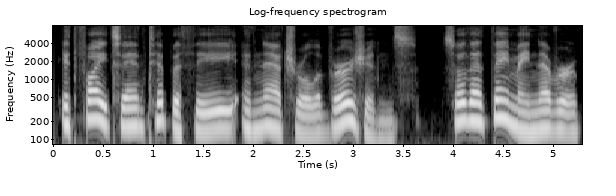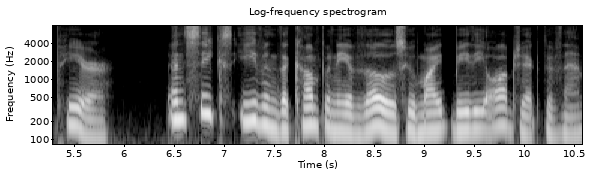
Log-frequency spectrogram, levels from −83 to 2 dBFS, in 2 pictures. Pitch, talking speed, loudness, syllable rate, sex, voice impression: 155 Hz, 145 wpm, -16 LUFS, 4.1 syllables/s, male, masculine, adult-like, relaxed, slightly weak, soft, raspy, calm, friendly, reassuring, slightly lively, kind, slightly modest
